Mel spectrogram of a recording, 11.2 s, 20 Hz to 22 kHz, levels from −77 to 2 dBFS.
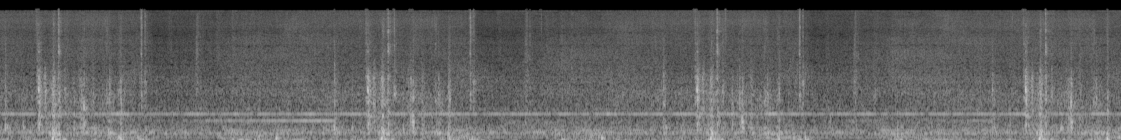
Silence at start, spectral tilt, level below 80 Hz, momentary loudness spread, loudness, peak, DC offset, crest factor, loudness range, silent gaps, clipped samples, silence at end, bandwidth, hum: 0 s; -3 dB/octave; -32 dBFS; 7 LU; -21 LUFS; 0 dBFS; under 0.1%; 22 dB; 1 LU; none; under 0.1%; 0 s; 17 kHz; none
